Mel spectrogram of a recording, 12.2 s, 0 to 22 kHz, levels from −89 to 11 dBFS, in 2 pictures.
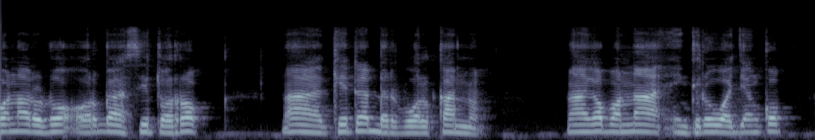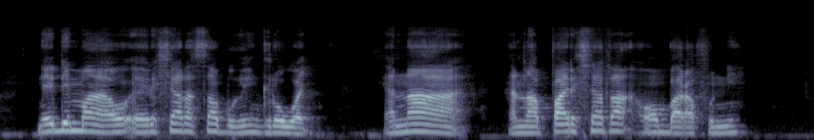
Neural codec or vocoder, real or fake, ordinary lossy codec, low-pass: codec, 44.1 kHz, 7.8 kbps, Pupu-Codec; fake; none; 10.8 kHz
